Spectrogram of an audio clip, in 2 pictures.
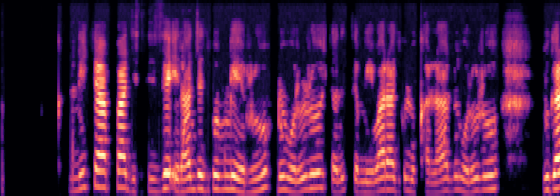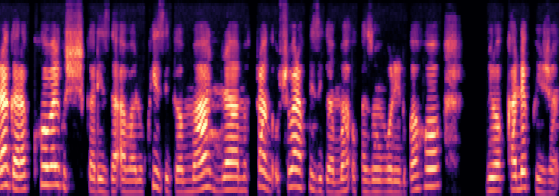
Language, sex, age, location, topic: Kinyarwanda, female, 50+, Kigali, finance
